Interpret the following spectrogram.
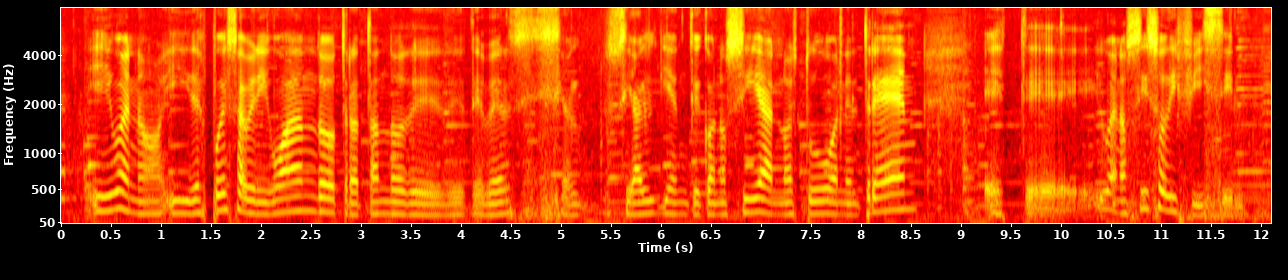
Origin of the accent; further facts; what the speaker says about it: Ciudadela, Buenos Aires Province, Argentina; voy a cumplir 55 años y viví toda la vida en Ciudadela. Nací en Ciudadela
